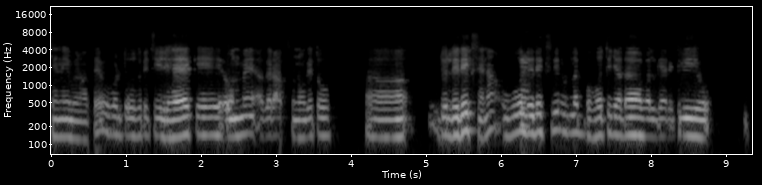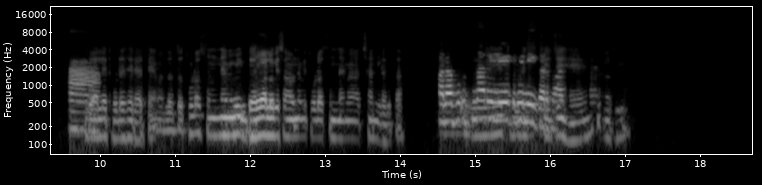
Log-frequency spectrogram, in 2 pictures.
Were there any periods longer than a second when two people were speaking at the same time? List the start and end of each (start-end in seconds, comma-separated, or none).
14.7-16.7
